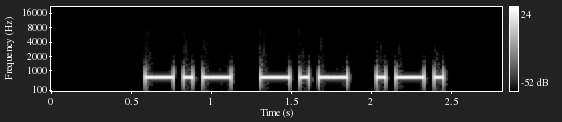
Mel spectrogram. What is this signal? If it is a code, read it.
Morse code, heard as a keyed tone, about 20 wpm, 700 Hz. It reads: KKR
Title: USA Call Sign Postfixes - 3 Letters 20wpm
